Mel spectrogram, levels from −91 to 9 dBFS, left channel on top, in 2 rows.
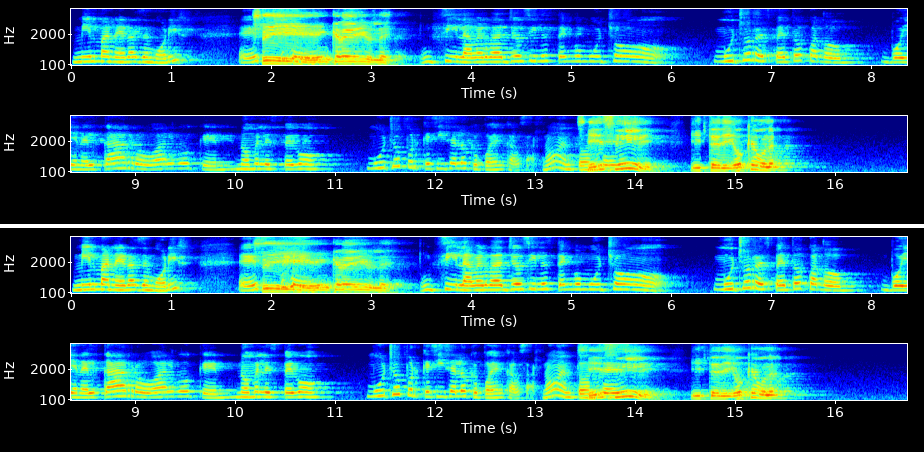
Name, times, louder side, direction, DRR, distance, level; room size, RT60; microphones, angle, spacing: voice 1, 0.0-2.4 3.5-6.0 6.4-10.9 11.3-13.9, right 4 dB, 90° right, 0.8 m, -23 dB
voice 2, 1.8-3.2 13.5-14.2 14.5-15.4, left 2 dB, 35° left, 1.3 m, -17 dB
29.0 x 13.0 x 7.3 m
head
